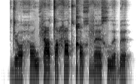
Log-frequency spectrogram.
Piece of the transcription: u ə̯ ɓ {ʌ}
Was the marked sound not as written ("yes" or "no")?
yes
